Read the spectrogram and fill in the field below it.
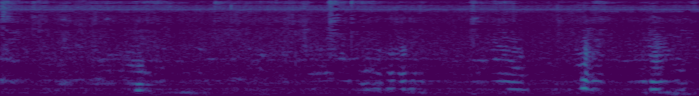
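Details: Aggressive honey bees from a newly divided wild colony resting on cassava; brief droning buzzes come and go roughly twice a second, a few louder passes near the end, with a steady faint high whine.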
